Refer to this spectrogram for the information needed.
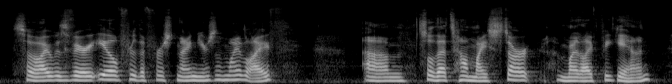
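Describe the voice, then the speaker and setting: A woman at medium pitch with an American accent, ordinary pitch variation and a moderate pace, on a very clean recording with a silent background. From US West Coast, Sacramento, California. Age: 60s. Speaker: author and abuse survivor. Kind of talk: interview testimony. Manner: halting, many fillers.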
